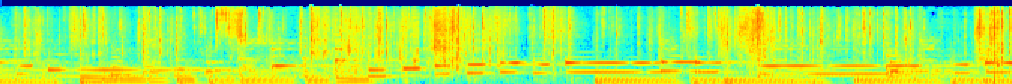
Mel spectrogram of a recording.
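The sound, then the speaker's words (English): Trading card packs being torn open produce continuous crinkling and crackling of wrappers, with sharper cracks and rustles throughout, over a low steady tonal background. “should we open some cards? I accept your terms. Yeah, let's do it.”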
